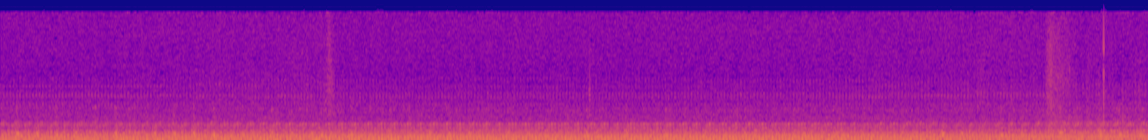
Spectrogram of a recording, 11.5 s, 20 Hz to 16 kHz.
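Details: Alfa Romeo 159 JTDM Lusso diesel idling: fast, loose rattle/chatter over the clatter with the clutch pedal released, going away when the clutch is pressed at about 41 seconds; cause unknown.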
